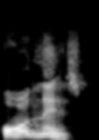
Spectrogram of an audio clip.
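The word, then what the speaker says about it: honest: वो ए रही है ओ की ऑनेस्ट ऐसे हम बोलते हैं इसको ऑनेस्ट तो साउंड वॉवेल साउंड है इसलिए इससे पहले हमने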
